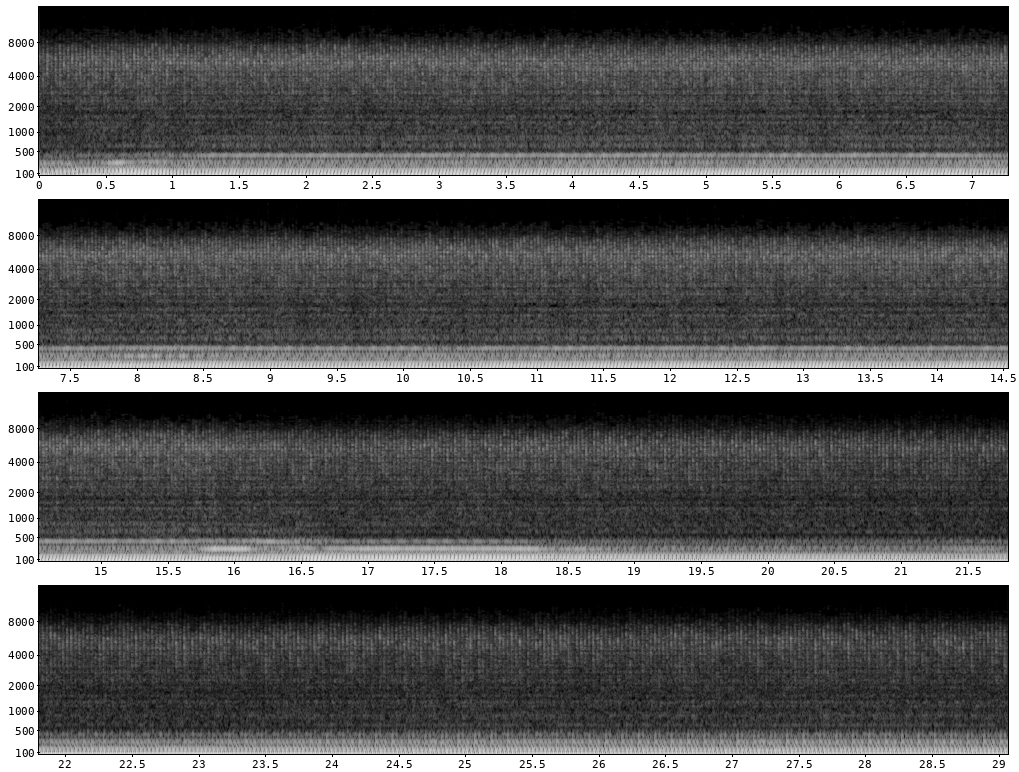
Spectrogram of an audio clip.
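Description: Car engine idling with only a header fitted and no exhaust beyond it, so it runs loud and open. About two-thirds of the way through, the idle speed drops a little and settles there.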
